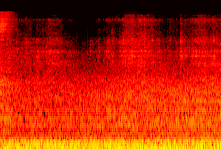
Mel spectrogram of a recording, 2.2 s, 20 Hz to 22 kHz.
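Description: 2011 Chrysler Town & Country's V6 engine idling steadily, heard as a low, even hum with a steady tone.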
